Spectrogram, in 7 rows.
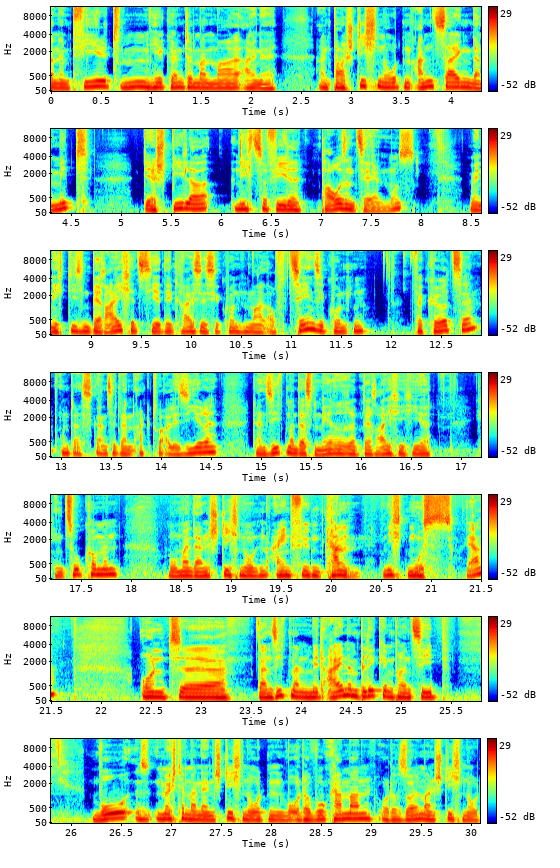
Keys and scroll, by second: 10.6-11.5 typing, 27.0 typing.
